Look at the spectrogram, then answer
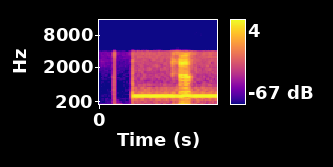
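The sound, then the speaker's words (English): A landline phone tone: after a brief click, a steady electronic hum starts and holds unbroken at a moderate level, heard alone with no talking. “Why does he keep ringing? This is the landline.”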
